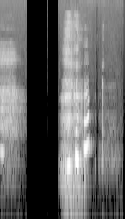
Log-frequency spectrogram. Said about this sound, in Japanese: 姉さんだって大きなあくびしてる。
